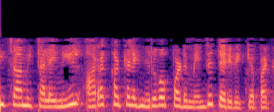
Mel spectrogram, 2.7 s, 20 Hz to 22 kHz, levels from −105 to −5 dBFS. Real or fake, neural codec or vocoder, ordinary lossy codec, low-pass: real; none; MP3, 24 kbps; 5.4 kHz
